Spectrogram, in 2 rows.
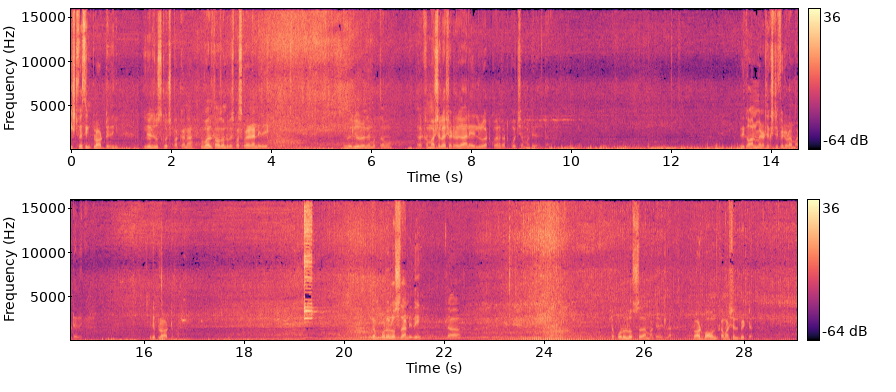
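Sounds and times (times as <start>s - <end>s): wind buffeting microphone: 0.0s - 2.6s, 4.3s - 8.1s, 8.7s - 19.2s
motorcycle engine passing by: 3.0s - 6.9s, 15.3s - 29.0s.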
